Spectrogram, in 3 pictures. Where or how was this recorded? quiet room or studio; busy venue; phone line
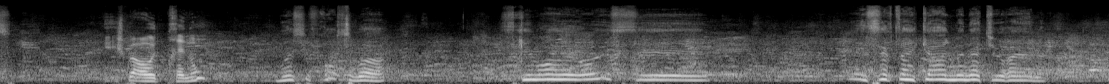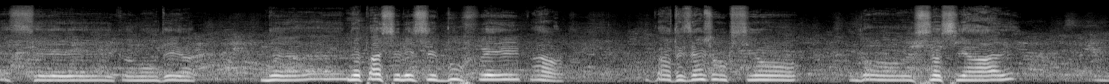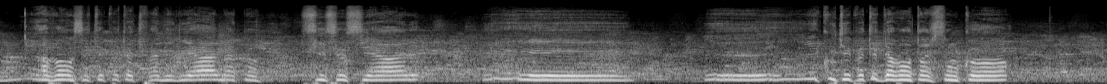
busy venue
